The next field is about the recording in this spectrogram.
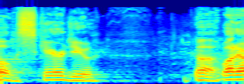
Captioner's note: congregation laughing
